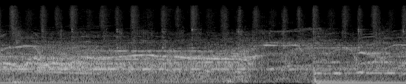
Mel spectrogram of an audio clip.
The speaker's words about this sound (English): That's people in Shanghai screaming and yelling from inside their lockdown apartments.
